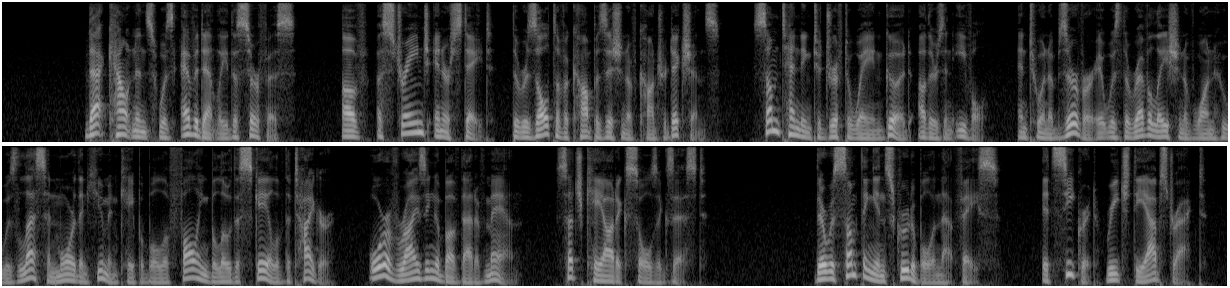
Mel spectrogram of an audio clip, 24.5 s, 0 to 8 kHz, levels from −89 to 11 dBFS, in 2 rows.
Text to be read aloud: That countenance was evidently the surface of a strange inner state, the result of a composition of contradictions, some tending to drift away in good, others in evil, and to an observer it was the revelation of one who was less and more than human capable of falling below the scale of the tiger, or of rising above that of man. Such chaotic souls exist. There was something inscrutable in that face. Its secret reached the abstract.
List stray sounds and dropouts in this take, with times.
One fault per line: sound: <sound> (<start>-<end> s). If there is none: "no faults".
no faults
